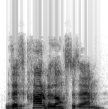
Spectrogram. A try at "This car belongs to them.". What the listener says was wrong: Them. So on the first one, I heard a little bit more of a Z sound instead of a TH sound. So this car belongs to them.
